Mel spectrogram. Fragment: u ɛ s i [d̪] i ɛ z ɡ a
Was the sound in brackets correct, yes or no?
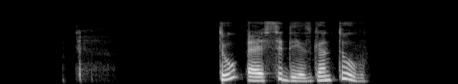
yes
